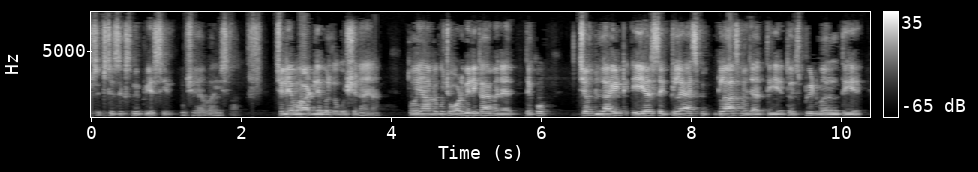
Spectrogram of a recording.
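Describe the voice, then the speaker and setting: A man's voice: mid-range voice, dull audio, slight background noise. A man teaching an exam coaching lesson in a casual mix of Hindi and English, often checking in with listeners. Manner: chatty, repeats "ठीक है?" to check in. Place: room at home, AC running.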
